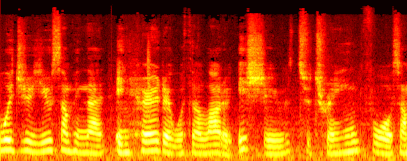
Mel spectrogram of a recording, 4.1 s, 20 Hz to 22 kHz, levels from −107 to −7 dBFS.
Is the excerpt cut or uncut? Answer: cut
